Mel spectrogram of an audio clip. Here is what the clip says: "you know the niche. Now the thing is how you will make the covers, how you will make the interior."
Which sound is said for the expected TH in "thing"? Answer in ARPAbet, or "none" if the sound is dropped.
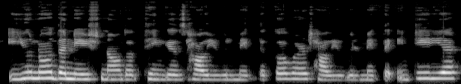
T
